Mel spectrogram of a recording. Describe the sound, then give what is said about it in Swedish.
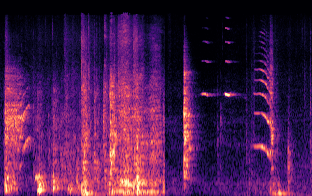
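A wardrobe door that will not open all the way is being opened, with irregular knocks, clatter and rattling, then a few sharp high squeaks and creaks. “Jag går nära den här garderoben. Så ska jag öppna upp här. Sticka in handen.”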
